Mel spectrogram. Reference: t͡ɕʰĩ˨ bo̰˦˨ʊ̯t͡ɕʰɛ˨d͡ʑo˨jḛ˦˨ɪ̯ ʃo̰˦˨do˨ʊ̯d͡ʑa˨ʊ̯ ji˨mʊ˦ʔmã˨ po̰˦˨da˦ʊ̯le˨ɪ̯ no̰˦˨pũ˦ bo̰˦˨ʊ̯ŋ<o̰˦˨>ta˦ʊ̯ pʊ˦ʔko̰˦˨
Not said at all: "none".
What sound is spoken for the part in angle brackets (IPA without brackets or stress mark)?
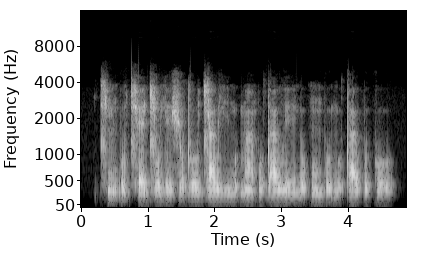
o̰˦˨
